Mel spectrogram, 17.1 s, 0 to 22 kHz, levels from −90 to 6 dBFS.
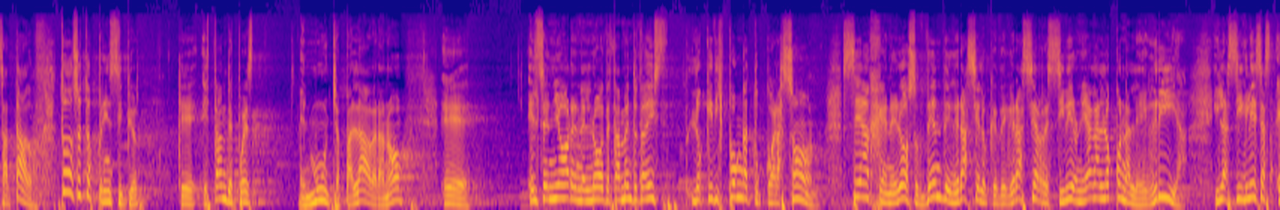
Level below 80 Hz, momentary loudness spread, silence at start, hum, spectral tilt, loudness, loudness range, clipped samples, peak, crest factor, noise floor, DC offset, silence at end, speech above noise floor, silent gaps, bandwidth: -40 dBFS; 7 LU; 0 s; none; -5 dB/octave; -15 LUFS; 2 LU; under 0.1%; -4 dBFS; 12 dB; -44 dBFS; under 0.1%; 0 s; 29 dB; none; 16.5 kHz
